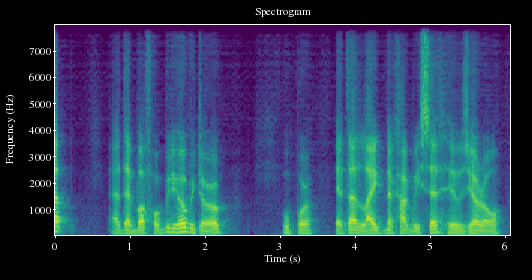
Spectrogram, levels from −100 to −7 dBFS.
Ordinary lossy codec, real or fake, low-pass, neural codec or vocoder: none; fake; none; codec, 16 kHz, 0.2 kbps, FocalCodec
